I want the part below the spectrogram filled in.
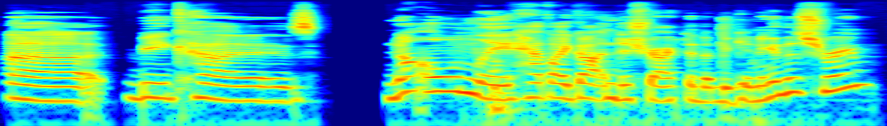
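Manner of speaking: usual speaking voice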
